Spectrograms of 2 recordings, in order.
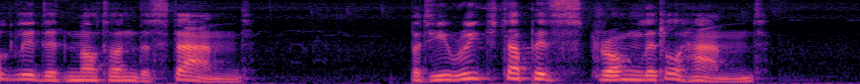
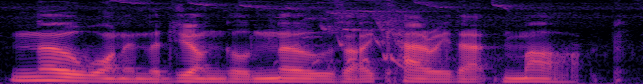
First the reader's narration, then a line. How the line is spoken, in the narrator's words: Bagheera said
